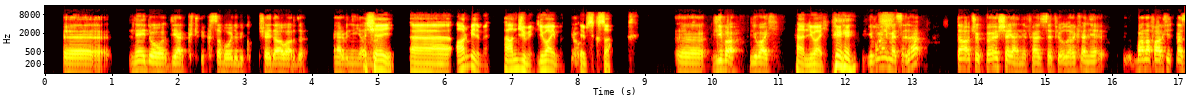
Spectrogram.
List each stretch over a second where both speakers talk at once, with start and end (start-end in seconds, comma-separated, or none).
none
